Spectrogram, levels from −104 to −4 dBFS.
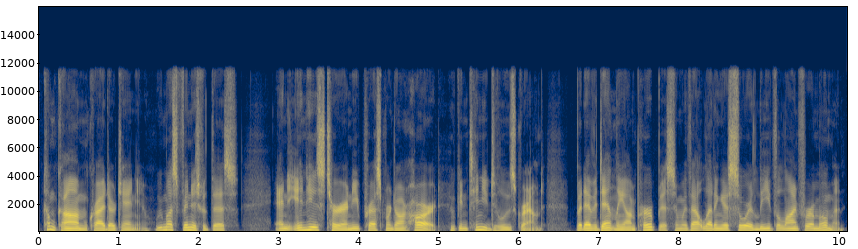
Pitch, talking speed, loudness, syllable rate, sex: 140 Hz, 220 wpm, -18 LUFS, 5.9 syllables/s, male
